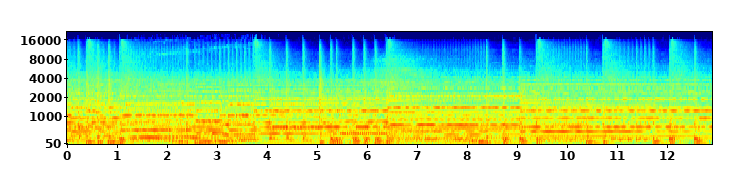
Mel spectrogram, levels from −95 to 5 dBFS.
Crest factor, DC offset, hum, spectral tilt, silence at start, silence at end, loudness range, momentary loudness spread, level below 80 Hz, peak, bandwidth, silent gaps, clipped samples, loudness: 12 dB; under 0.1%; none; -6.5 dB/octave; 0 s; 0 s; 1 LU; 2 LU; -32 dBFS; -4 dBFS; 17 kHz; none; under 0.1%; -16 LUFS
